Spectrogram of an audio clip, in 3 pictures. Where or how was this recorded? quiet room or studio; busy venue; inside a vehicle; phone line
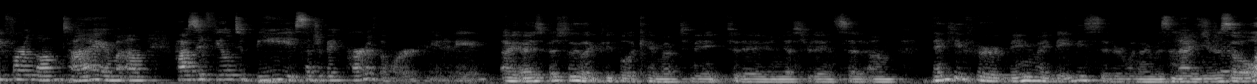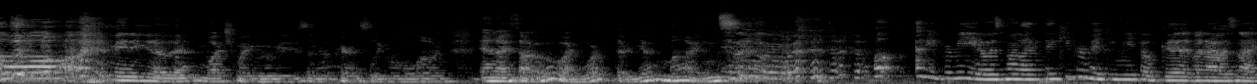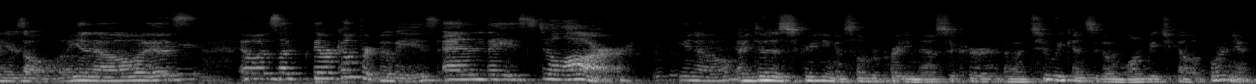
busy venue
